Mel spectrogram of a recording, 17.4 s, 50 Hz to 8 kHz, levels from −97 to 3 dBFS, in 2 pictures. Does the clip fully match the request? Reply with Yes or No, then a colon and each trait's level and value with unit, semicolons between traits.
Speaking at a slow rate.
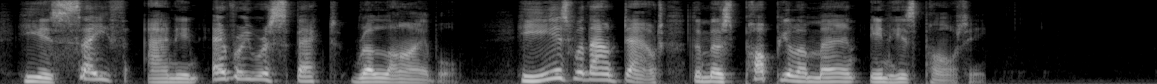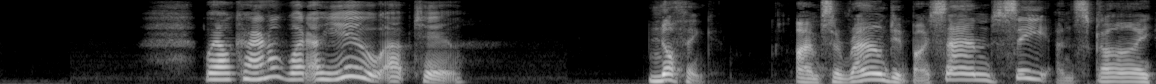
Yes: slow, 130 wpm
